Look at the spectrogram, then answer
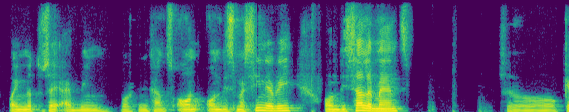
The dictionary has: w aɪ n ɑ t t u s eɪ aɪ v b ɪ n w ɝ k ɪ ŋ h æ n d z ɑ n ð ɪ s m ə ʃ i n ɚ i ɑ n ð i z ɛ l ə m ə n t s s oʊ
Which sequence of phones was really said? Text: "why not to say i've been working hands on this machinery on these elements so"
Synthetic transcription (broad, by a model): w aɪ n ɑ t t u s eɪ aɪ v b ɪ n w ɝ k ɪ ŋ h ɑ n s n ɑ n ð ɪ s m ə s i n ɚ i ɑ n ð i s ɛ l ə m ə n t s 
